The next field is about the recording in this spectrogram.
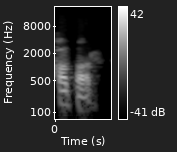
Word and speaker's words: Qatar: Well, in Arabic, it's Qatar. Qatar. So, I mean, in English, you obviously you have some letters in there, the kaf and the ta, that are very difficult, I think, to pronounce for anyone who doesn't speak Arabic. So, in English, they typically say Qatar or Qatar. Those are the two. – Qatar. – Those are the two pronunciations that I've heard in the media here.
